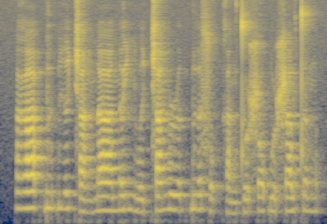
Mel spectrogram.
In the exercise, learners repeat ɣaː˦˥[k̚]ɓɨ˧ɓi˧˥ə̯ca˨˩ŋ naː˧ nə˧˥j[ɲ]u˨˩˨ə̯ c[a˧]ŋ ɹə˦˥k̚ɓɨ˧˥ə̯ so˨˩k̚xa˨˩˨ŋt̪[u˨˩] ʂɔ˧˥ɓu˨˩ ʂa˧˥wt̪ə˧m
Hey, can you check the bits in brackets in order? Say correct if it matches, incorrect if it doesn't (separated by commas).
correct, correct, incorrect, incorrect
